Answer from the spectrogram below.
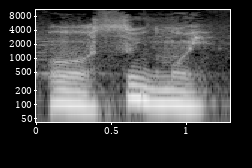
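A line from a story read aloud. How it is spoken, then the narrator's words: Trembling voice. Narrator (Russian): ответил Юрий дрожащим голосом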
